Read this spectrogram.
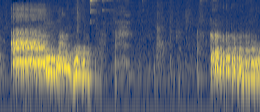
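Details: Maltese dog indoors guarding its food bowl after taking another dog's food, giving a harmonic growling vocalization that sounds almost like talking, a long growl then a pause and another growl starting near the end.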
